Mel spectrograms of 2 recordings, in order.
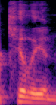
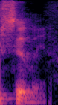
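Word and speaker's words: Cillian: It is Killian. Okay. Now, you will hear so many references to Sillian. Now, the only reason Killian is correct is because I've heard him say his name.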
